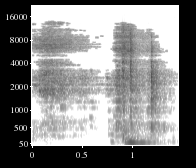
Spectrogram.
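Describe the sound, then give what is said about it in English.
Tavern doors in a seaside town swing open with a soft creaking rush, then a low wooden thump and flap as they knock together, with no voices. “That's the doors opening.”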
